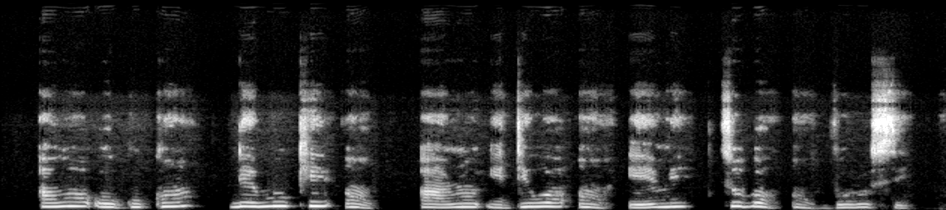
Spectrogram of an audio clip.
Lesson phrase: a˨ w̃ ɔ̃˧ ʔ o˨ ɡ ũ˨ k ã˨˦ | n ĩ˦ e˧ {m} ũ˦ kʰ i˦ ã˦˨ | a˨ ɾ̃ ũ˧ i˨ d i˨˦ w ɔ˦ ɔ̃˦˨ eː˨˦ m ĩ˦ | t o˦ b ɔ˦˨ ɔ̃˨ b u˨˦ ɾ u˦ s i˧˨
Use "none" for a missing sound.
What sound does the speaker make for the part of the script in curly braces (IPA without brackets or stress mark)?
m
